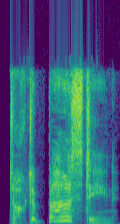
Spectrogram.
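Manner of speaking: high surprised exclamation of the name; exclaiming. A narrator's reading. Cynthia exclaims at the doctor's arrival, surprised. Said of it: "exclaimed Cynthia".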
